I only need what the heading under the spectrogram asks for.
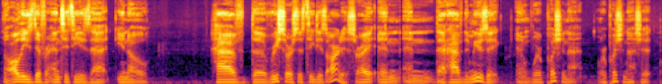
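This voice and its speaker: A man's voice: on the low side, fairly even intonation, fairly quick, gravelly, breathy edge. A man who grew up in the United States, a guest DJ, explaining things at length in a laid-back podcast chat full of fillers. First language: Yoruba. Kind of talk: casual podcast conversation.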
